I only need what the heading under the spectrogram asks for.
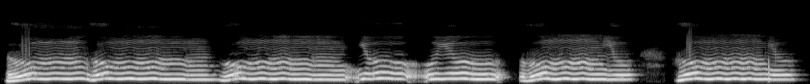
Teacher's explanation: Cara bacanya izhar syafawi, yaitu huruf mim sukun dibaca dengan jelas, tidak dengung ya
